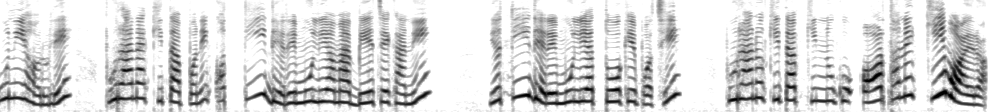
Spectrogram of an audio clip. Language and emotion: Nepali, disgusted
